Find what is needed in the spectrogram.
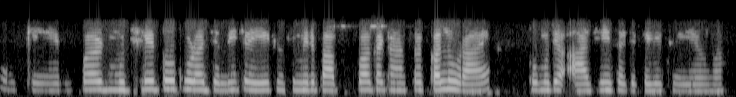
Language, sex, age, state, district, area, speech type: Urdu, female, 18-30, Uttar Pradesh, Aligarh, urban, conversation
